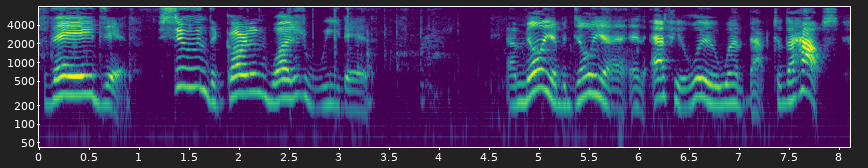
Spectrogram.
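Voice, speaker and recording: A woman's voice: on the high side, very animated, takes it slowly, a bit bright. A woman narrating a children's storybook expressively as a storytime reader.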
